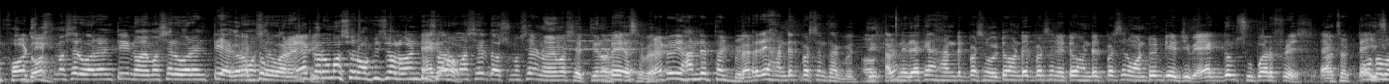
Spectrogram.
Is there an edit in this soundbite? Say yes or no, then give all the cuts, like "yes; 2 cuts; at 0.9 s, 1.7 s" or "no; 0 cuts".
no; 0 cuts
